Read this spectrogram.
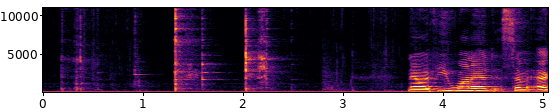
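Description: Shredded salad rustles softly as it is stirred.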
